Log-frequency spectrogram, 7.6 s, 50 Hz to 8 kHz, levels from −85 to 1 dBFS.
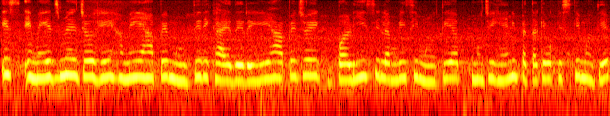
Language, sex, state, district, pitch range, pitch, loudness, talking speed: Hindi, female, Uttar Pradesh, Ghazipur, 250-280 Hz, 265 Hz, -19 LUFS, 235 wpm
